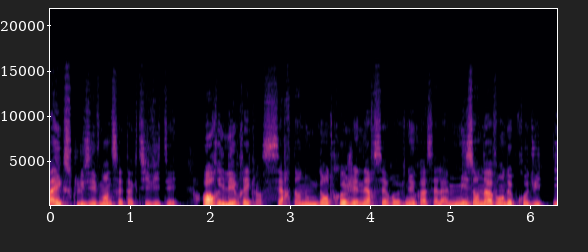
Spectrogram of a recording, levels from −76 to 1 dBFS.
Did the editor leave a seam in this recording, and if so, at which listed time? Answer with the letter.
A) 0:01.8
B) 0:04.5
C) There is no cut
A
